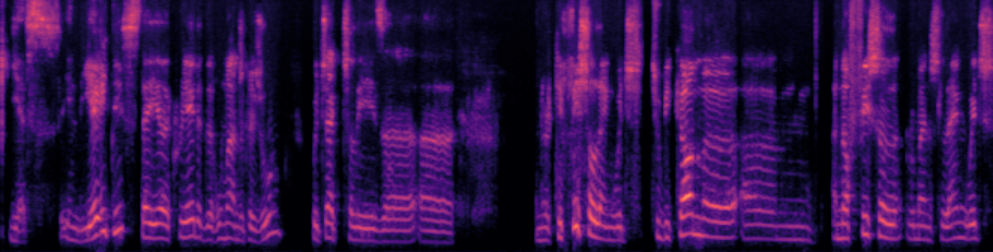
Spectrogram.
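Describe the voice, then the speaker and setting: Over a quiet background, a man with a high pitch and a dark, mellow tone speaks at a very slow pace with ordinary pitch variation. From Switzerland, Surselva (Grisons). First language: Romansh. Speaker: actor and language coach. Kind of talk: interview. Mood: relaxed, animated. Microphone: earbuds.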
